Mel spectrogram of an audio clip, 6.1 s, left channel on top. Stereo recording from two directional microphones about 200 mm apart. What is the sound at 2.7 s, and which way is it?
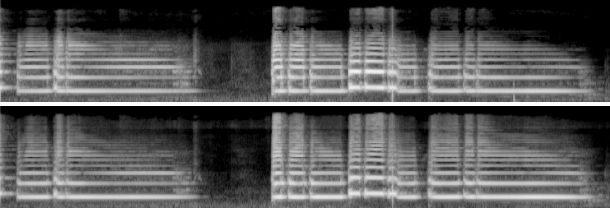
Trumpet, 45° right (ahead or behind).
